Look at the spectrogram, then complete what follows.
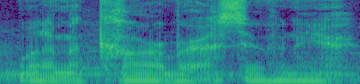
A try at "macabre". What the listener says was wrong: Dude, you put the R in the totally wrong... Macabre.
